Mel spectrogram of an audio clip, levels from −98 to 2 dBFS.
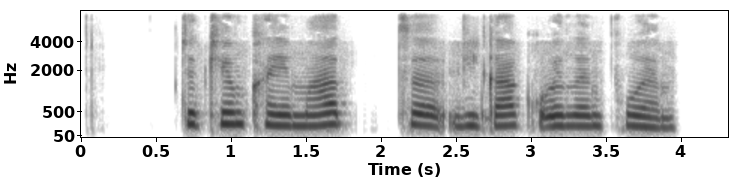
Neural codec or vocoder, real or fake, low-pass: none; real; 7.2 kHz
